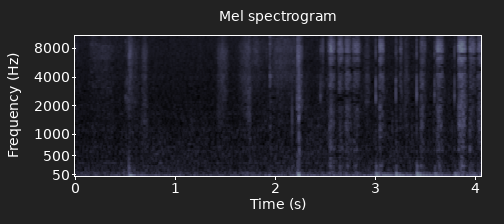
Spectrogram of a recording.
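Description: A wooden graphite pencil writes continuously on a sheet of lined paper clipped to a flat clipboard on a wooden desk. The tip scratches across the paper in soft, quiet strokes, with a few sharper, brighter scrapes and light taps standing out as the writing picks up.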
